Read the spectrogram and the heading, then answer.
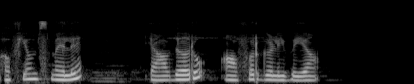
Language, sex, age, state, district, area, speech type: Kannada, female, 18-30, Karnataka, Bangalore Rural, urban, read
